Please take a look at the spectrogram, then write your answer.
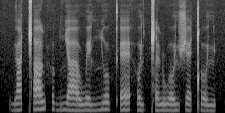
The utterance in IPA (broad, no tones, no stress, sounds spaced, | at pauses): ɡ a ǁ a ɳ h ʊ ɡ ʎ aː w e lʲ ʎ o kʼ ɛ h o lʲ ǁ ɛ ɳ w o lʲ ʃ ɛ ǃ o lʲ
